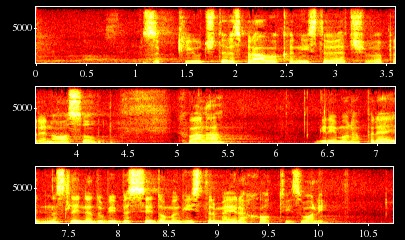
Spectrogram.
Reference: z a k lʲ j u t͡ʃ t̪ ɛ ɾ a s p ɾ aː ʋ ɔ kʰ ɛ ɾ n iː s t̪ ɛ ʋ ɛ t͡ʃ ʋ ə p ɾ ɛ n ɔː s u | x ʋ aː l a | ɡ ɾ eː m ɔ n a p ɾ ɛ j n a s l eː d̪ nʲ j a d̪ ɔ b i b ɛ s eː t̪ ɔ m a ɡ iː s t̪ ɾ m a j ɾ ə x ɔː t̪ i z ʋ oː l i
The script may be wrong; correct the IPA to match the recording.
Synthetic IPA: z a k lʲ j u t͡ʃ t̪ ɛ ɾ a s p ɾ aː ʋ ɔ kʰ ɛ ɾ n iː s t̪ ɛ ʋ ɛ t͡ʃ ʋ ə p ɾ ɛ n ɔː s u | x ʋ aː l a | ɡ ɾ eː m ɔ n a p ɾ ɛ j n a s l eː d̪ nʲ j a d̪ ɔ b i b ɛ s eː d̪ ɔ m a ɡ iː s t̪ ɾ m ɛ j ɾ a x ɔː t̪ i z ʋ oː l i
